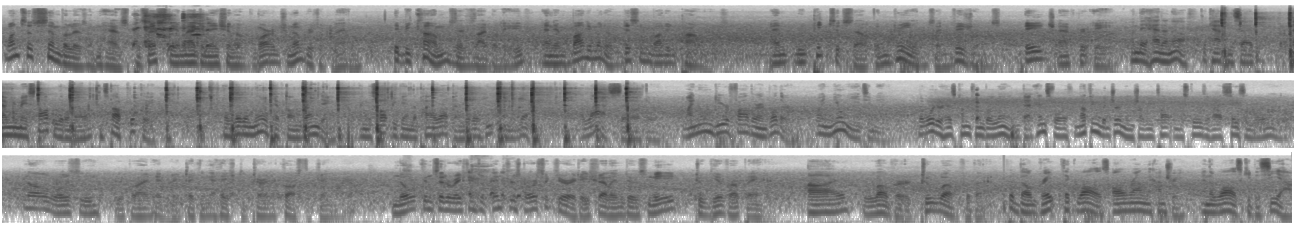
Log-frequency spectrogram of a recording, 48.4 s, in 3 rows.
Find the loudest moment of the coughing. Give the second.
2 s.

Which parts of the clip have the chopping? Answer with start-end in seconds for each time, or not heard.
15.2-24.1.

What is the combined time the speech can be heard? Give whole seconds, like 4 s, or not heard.
47 s.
